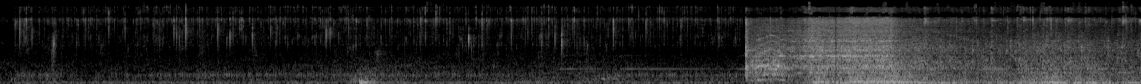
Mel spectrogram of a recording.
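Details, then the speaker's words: 1999 Chevy Silverado, junkyard 5.3 V8 with BTR stage 2 cam replacing blown engine, primed, freezing cold December first start: after seconds of cranking it catches and roars up but the beat wavers and stumbles; runs rough, cause not yet found. "thank you oh it ran rough but it ran so I'm gonna go over some things real quick and see if we can get it to run right"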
